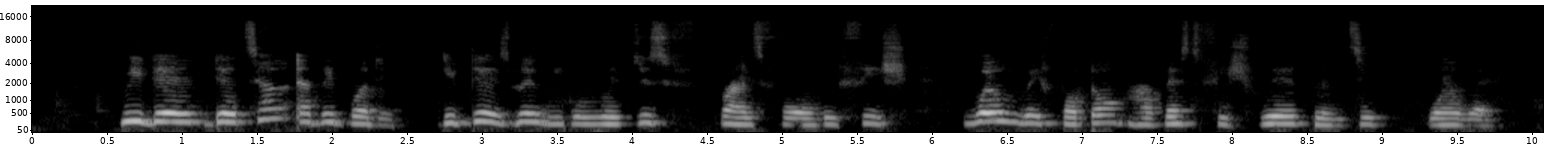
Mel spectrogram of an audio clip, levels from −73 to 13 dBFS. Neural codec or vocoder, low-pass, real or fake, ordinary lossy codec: codec, 44.1 kHz, 2.6 kbps, DAC; 14.4 kHz; fake; none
